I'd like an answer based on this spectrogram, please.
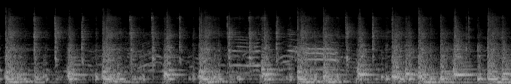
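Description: Dhol drum beating a fast, driving jhumar dance rhythm, with dense strokes and louder accents about twice a second. A pitched melody plays over the drumming.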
